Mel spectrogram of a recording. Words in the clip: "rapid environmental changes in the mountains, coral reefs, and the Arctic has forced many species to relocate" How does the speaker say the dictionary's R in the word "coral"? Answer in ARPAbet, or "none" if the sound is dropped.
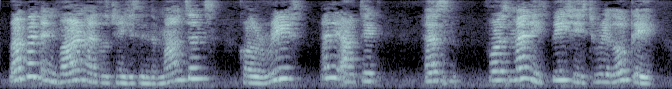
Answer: L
